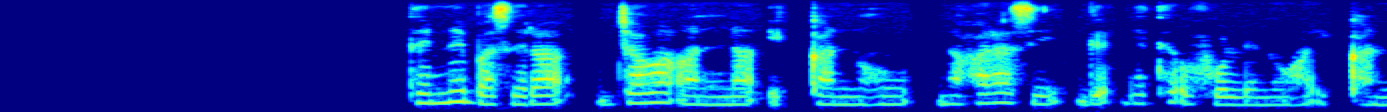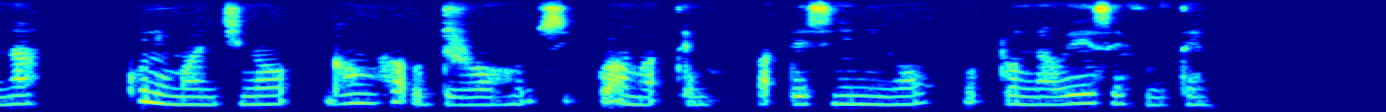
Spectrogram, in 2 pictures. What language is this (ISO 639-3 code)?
sid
